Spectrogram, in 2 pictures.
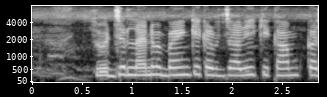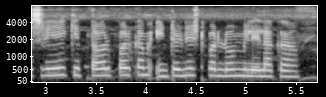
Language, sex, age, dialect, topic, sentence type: Bhojpuri, female, 25-30, Southern / Standard, banking, question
